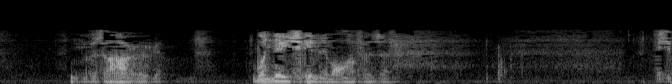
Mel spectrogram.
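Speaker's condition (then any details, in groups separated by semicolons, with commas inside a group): Total laryngectomy, complete laryngectomy, voice prosthesis; complete laryngectomy for larynx cancer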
